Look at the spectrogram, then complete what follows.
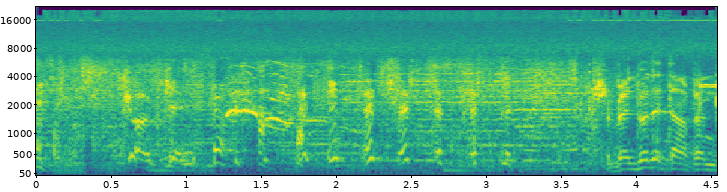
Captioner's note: Rires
